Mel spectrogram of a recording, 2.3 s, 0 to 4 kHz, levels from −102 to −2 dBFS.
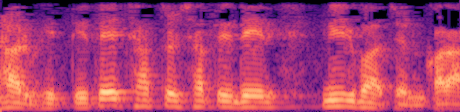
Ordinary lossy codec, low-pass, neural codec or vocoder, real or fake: none; 3.6 kHz; none; real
